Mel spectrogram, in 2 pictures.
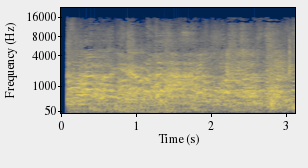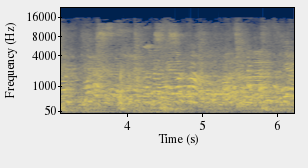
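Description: Several people talking at once: overlapping chatter that echoes in a large room.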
